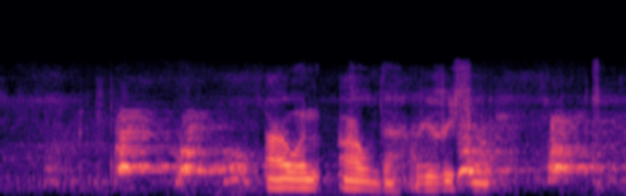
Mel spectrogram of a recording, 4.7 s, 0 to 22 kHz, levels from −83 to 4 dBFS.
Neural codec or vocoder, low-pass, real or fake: codec, 16 kHz, 2 kbps, X-Codec, HuBERT features, trained on balanced general audio; 7.2 kHz; fake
